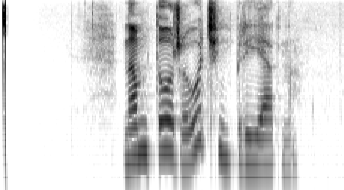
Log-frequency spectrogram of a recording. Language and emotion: Russian, positive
